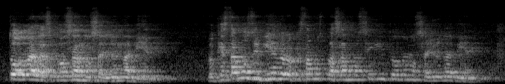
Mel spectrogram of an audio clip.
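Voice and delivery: loud, high exhortation of todas las cosas; fervent preaching. Acted. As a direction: proclaim it boldly to the brethren.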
